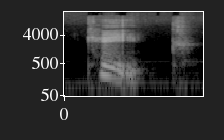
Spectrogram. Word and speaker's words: cake: 안 되는 경우 볼까요 kake 끝에 2는 발음이 되지 않고 대신 그 앞에는 자신의 이름을 소리 값으로 말하기 자 일종의 규칙이라고 했습니다 케이크 2라고 하는 모음이 영어에서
